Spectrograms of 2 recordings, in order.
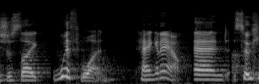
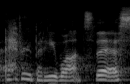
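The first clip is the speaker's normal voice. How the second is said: knowing, sarcastic, dramatic film-style delivery; 2 semitones lower, 5 dB quieter than usual. Retelling a scene where a character quotes a film: Devil Wears Prada delivery. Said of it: "he does a, a Devil Wears Prada".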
